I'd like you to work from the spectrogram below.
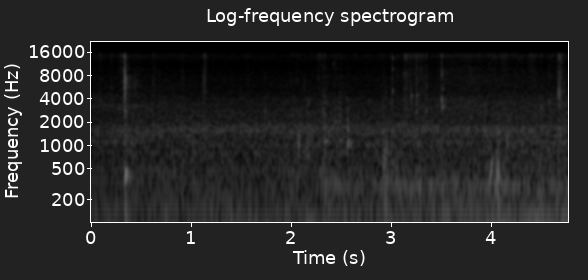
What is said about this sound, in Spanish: Dame un momento que voy a beber un poco de agua.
